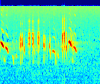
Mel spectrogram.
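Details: Purple martin call, the kind given at nesting colonies and in flight: a quick run of throaty chirps and gurgling notes, framed by a thin, downslurred whistle at the start and end, within about one and a half seconds.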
